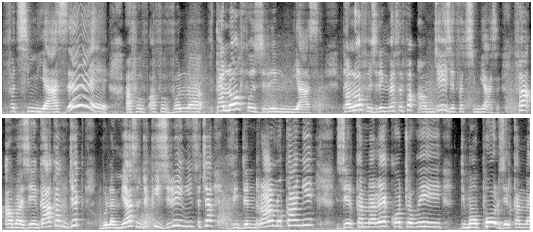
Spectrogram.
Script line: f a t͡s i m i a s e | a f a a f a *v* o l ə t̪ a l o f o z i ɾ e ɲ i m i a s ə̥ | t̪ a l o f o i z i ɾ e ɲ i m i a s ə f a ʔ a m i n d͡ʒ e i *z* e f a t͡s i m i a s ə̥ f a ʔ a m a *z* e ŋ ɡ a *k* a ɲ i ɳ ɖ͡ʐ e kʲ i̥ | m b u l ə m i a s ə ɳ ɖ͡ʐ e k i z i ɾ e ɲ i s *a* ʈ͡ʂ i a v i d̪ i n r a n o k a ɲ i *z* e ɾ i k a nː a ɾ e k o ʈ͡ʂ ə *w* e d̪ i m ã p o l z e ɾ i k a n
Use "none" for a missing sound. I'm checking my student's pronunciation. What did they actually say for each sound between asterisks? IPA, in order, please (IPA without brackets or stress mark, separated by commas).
v, z, z, k, a, z, w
